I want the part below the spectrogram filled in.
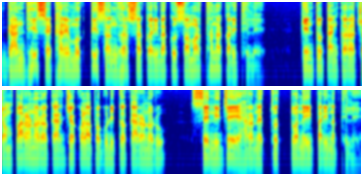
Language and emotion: Odia, neutral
